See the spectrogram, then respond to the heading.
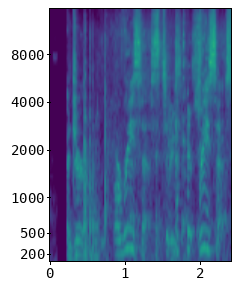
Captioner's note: laughs; participant laughs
